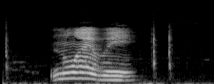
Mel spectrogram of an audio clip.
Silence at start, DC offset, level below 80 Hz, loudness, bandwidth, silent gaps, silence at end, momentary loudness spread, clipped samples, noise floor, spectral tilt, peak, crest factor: 0.55 s; under 0.1%; -52 dBFS; -17 LUFS; 13 kHz; none; 0.55 s; 20 LU; under 0.1%; -41 dBFS; -4.5 dB/octave; -2 dBFS; 20 dB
